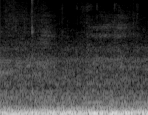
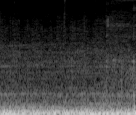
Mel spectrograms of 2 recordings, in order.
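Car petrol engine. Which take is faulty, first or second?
second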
